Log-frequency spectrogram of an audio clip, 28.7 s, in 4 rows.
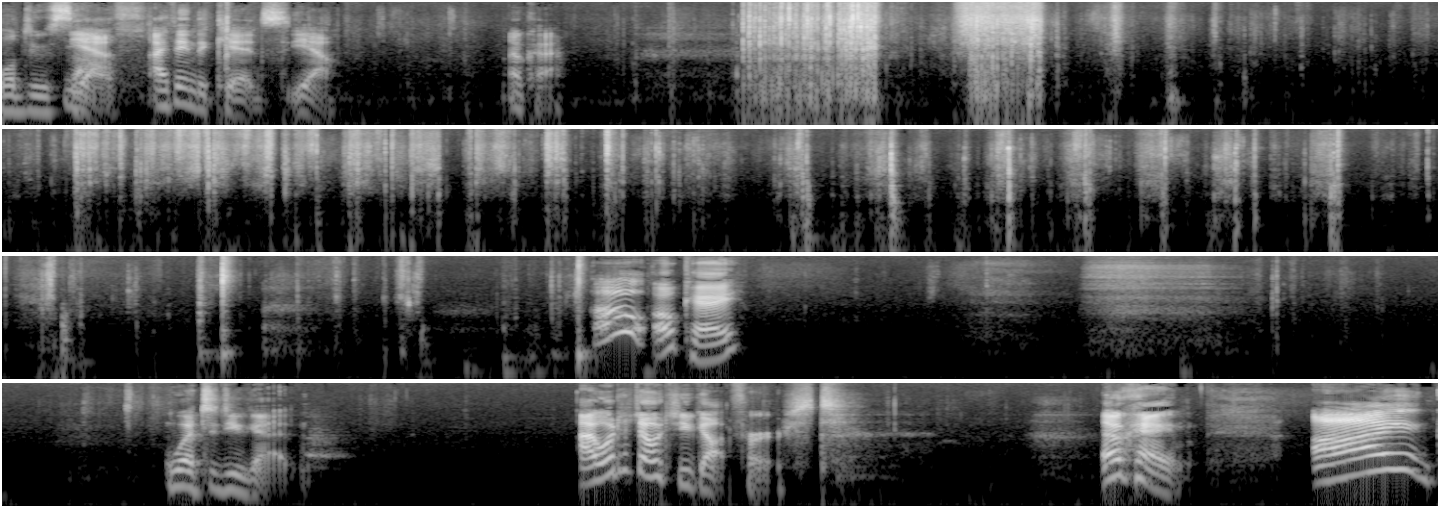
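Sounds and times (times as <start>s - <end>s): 
speech: 0.0s - 1.8s, 2.5s - 2.9s, 17.8s - 18.1s, 22.4s - 23.2s, 24.4s - 25.9s, 27.0s - 27.5s, 28.1s - 28.7s
deck of cards riffle shuffling: 3.7s - 14.8s.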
